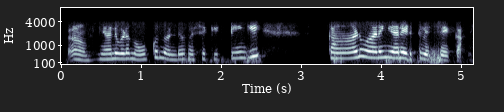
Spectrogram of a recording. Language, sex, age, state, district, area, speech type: Malayalam, female, 18-30, Kerala, Idukki, rural, conversation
